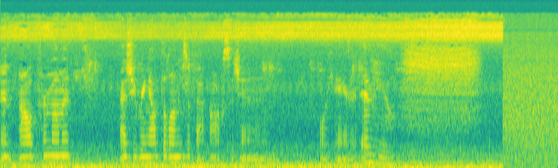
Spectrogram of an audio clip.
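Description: Wind rumbles and blows outdoors.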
